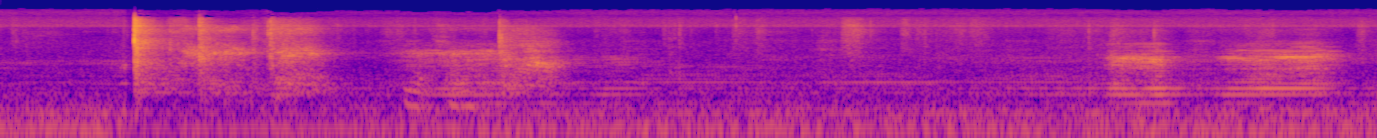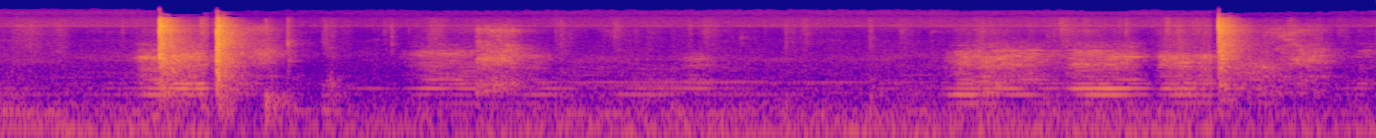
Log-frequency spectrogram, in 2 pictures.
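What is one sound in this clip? Toy light swords clack sharply against each other.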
